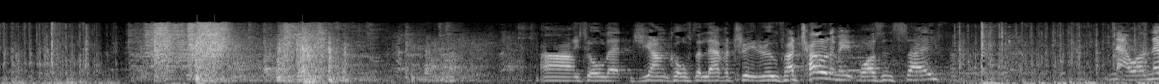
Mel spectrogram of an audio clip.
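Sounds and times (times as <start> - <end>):
stuck door being rattled: 0.0 - 4.4, 9.5 - 11.5
speech: 5.4 - 9.7, 11.2 - 11.5.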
